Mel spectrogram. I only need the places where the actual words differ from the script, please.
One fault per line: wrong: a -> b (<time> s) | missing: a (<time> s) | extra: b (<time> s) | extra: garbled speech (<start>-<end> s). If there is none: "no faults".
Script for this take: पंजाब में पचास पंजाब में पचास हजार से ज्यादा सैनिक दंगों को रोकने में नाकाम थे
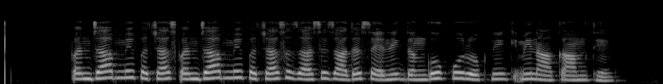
no faults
